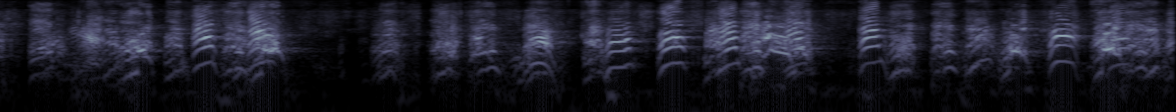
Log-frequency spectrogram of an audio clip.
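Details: Pomeranian Toy Pom dogs barking in response to a whistle. Shrill, rapid yaps come in quick clusters, with a short lull near two seconds before the overlapping barking resumes.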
